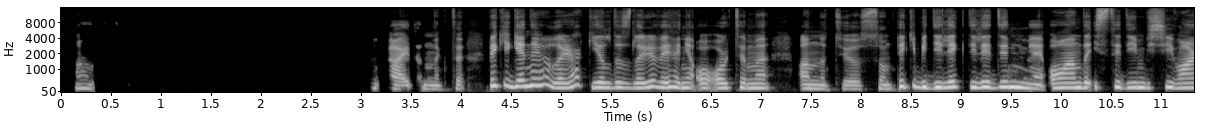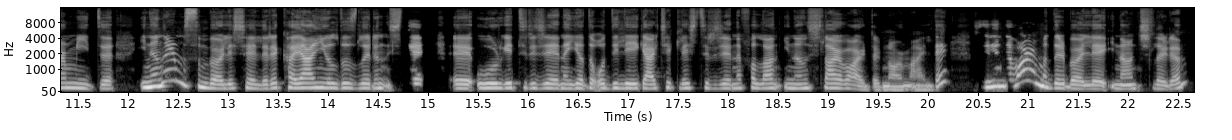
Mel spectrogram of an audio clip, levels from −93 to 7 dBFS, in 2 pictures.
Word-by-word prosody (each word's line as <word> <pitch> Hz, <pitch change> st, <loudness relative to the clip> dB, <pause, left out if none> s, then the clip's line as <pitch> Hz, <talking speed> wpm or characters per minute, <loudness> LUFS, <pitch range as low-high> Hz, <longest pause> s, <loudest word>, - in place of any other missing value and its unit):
An 180 Hz, -1 st, -8 dB, 2.8 s
Çok 185 Hz, -, -13 dB
aydınlıktı. 155 Hz, -2 st, -6 dB, 0.2 s
Peki, 290 Hz, -1 st, +2 dB
genel 290 Hz, +5 st, +4 dB
olarak 225 Hz, +5 st, -1 dB
yıldızları 210 Hz, +2 st, +1 dB
ve 220 Hz, +1 st, +3 dB
hani 210 Hz, -3 st, +2 dB
o 195 Hz, 0 st, -3 dB
ortamı 195 Hz, -1 st, -1 dB, 0.3 s
anlatıyorsun. 160 Hz, -1 st, -6 dB
Peki 255 Hz, -1 st, +1 dB
bir 230 Hz, -4 st, +4 dB
dilek 230 Hz, +2 st, +4 dB
diledin 235 Hz, +1 st, +4 dB
mi? 175 Hz, -3 st, -1 dB
O 190 Hz, -, -1 dB
anda 210 Hz, +1 st, +3 dB
istediğin 215 Hz, 0 st, 0 dB
bir 200 Hz, -, -6 dB
şey 215 Hz, +1 st, 0 dB
var 205 Hz, +1 st, +1 dB
mıydı? 180 Hz, -5 st, -2 dB, 0.3 s
İnanır 275 Hz, -, +7 dB
mısın 275 Hz, -, +3 dB
böyle 180 Hz, 0 st, -1 dB
şeylere? 190 Hz, 0 st, -3 dB
Kayan 205 Hz, -1 st, +3 dB
yıldızların 195 Hz, -2 st, 0 dB
işte, 195 Hz, -, -4 dB, 0.4 s
eee, 180 Hz, -1 st, +1 dB
uğur 195 Hz, 0 st, +3 dB
getireceğine 195 Hz, -2 st, -2 dB
ya 185 Hz, 0 st, -2 dB
da -, -, -2 dB
o 185 Hz, 0 st, -4 dB
dileği 190 Hz, -1 st, +1 dB
gerçekleştireceğine 190 Hz, -1 st, -4 dB
falan 195 Hz, -1 st, -4 dB
inanışlar 195 Hz, 0 st, -3 dB
vardır 140 Hz, -8 st, -5 dB
normalde. 135 Hz, -, -3 dB, 0.3 s
Senin 235 Hz, +3 st, +3 dB
de 270 Hz, 0 st, -1 dB
var -, -, +1 dB
mıdır 195 Hz, -3 st, -1 dB
böyle 160 Hz, -1 st, -1 dB
inançların? 165 Hz, 0 st, -4 dB
195 Hz, 130 wpm, -20 LUFS, 180-215 Hz, 2.8 s, İnanır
